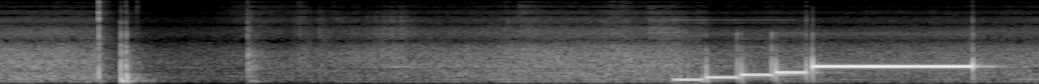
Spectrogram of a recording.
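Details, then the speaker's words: DIY ammo can Bluetooth boombox, switched on: short run of upward-stepping beeps ending in a held tone about a second long; normal power-on chime. "Because when you turn it on, there's this kind of loud beeping noise."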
